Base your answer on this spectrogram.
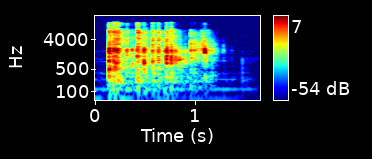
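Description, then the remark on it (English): Dice clatter down through a clear acrylic dice tower with smooth faux wood panels in a quick, bright burst of rattling clicks and bounces, lasting about a second before settling with a faint final tick. Fairly loud, no voices. “Got the old dice tower out with the sweet clear acrylic and the smooth faux wood panels.”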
